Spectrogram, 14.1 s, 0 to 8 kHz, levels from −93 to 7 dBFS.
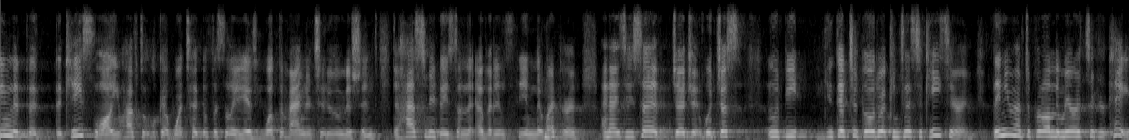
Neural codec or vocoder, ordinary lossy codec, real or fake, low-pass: codec, 16 kHz, 1 kbps, FunCodec, trained on Chinese and English, 50 frames a second; Opus, 24 kbps; fake; 7.2 kHz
